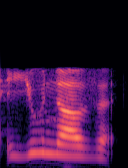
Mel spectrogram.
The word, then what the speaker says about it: YouNov: Point YouNov, YOUNOV. YouNov. – YOUNOV. YOUNOV. Voilà. YOUNOV, comme ça se prononce.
